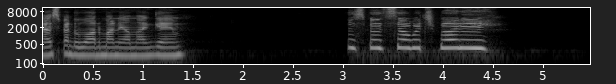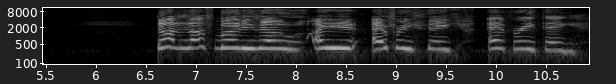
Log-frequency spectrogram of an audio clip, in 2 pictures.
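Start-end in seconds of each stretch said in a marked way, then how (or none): 3.1-10.8 high, loud whiny complaint; mock whiny gamer. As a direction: whine like a spoiled kid who wants it all.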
